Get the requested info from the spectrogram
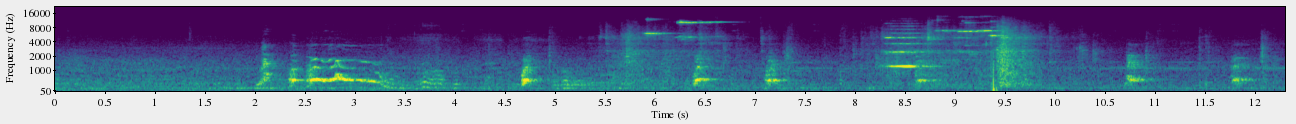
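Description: A small dog barking and yipping in short bursts, starting about two seconds in and repeating on and off, about ten times.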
